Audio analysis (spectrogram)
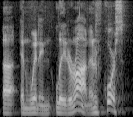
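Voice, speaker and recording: A man from New York City, a panelist in a casual sports debate, animated and full of restarts. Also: medium pitch, a little fast. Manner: animated, talks over others with restarts.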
